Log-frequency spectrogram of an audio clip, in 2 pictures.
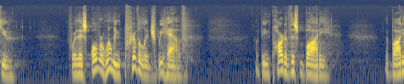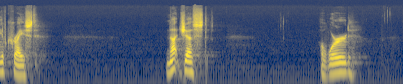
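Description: An older man speaks calmly and slowly into a microphone, with pauses between phrases.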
